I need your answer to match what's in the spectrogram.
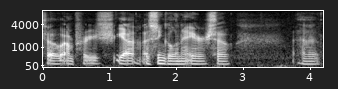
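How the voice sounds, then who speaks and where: A man recording a tired, halting voice-over over his own sports video game footage, full of ums and uhs. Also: completely flat delivery, vocal fry, mellow. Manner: low-key, halting, lots of ums and uhs. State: tired, yawning. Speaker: gaming YouTuber.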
